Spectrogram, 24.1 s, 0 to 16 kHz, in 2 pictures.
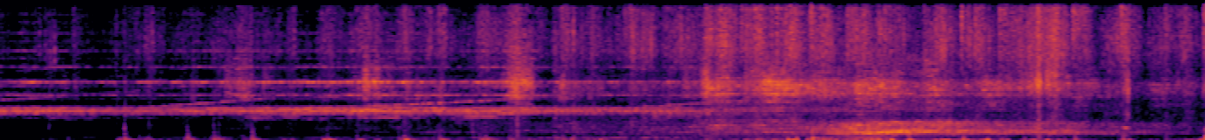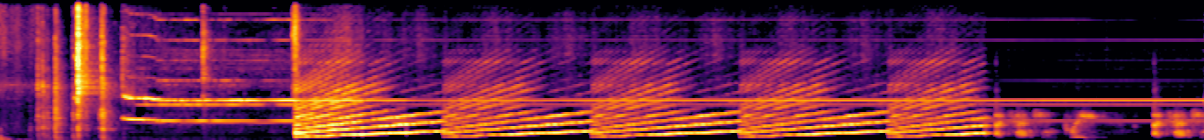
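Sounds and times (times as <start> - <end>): steady high whine: 0.0 - 12.4
alarm speaker whoop tone: 13.4 - 24.0.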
